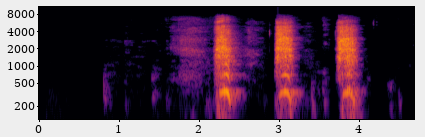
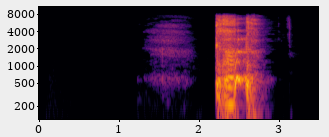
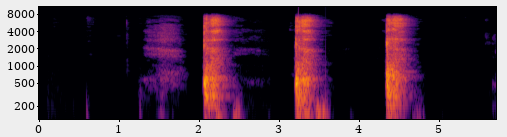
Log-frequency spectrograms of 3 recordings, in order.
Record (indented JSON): {
  "exhalation_length": "4.7 s",
  "exhalation_amplitude": 32767,
  "exhalation_signal_mean_std_ratio": 0.31,
  "cough_length": "3.5 s",
  "cough_amplitude": 30142,
  "cough_signal_mean_std_ratio": 0.31,
  "three_cough_length": "5.7 s",
  "three_cough_amplitude": 29784,
  "three_cough_signal_mean_std_ratio": 0.28,
  "survey_phase": "beta (2021-08-13 to 2022-03-07)",
  "age": "18-44",
  "gender": "Female",
  "wearing_mask": "No",
  "symptom_none": true,
  "smoker_status": "Never smoked",
  "respiratory_condition_asthma": true,
  "respiratory_condition_other": false,
  "recruitment_source": "REACT",
  "submission_delay": "1 day",
  "covid_test_result": "Negative",
  "covid_test_method": "RT-qPCR",
  "influenza_a_test_result": "Negative",
  "influenza_b_test_result": "Negative"
}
